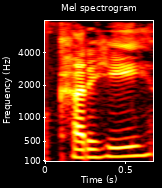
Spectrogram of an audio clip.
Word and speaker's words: Cuddehe: guest today is cudahy author of the politics of unity and invitation to the high road are we pronouncing your name correctly yeah great okay so um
